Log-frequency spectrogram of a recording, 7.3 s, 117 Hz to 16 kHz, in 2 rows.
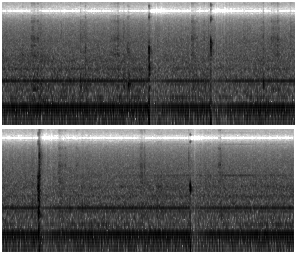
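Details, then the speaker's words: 1938 Philco 38-15 tube radio after all capacitors replaced, at full volume on about 110 V: only low hum, hiss and tuning ticks, no station; one band works, the other gets nothing. "and that only works on one of the brands i don't seem to get anything out of the other band not sure which ones which right now"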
